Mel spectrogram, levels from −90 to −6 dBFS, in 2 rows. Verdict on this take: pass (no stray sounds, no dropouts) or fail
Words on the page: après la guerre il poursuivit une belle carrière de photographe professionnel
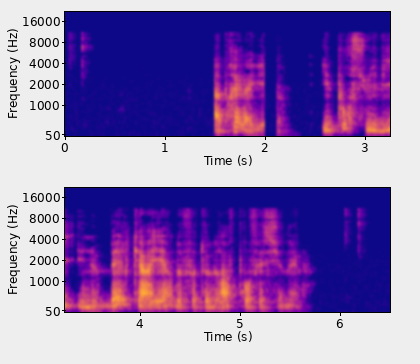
fail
